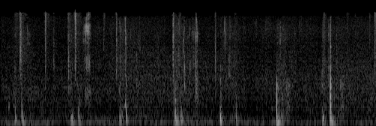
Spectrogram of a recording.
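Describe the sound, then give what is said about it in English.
Footsteps approach with a steady walking rhythm, about eight hard, distinct steps striking a firm surface, growing slightly louder toward the end, with no talking. “Footsteps.”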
